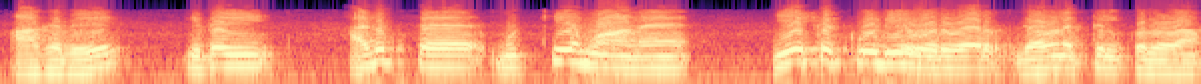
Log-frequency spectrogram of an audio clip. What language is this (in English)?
Tamil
